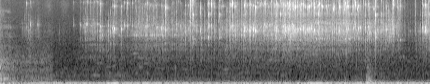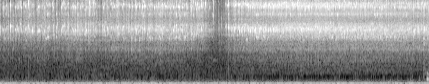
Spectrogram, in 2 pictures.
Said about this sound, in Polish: To jest instrument towarzyszący, który ma imitować właśnie deszcz, y, taki tropikalny. Bardzo niezwykły, bardzo niezwykły.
